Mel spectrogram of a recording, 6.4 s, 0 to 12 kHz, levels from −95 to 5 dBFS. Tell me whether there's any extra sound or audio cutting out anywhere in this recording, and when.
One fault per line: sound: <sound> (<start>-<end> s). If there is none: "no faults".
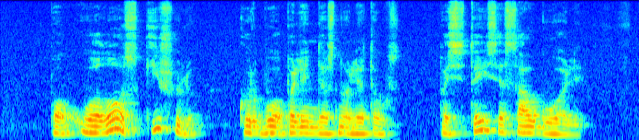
no faults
